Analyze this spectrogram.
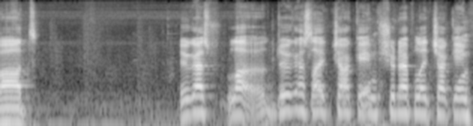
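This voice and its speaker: A man with a Finnish accent speaks fairly quickly at a medium pitch, his voice swinging very widely up and down over music in the background. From Finland. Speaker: gaming YouTuber. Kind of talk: gameplay commentary. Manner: repetitive filler-heavy speech; casual.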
